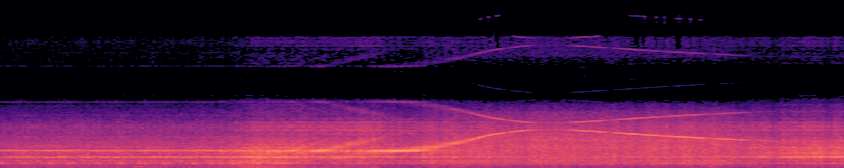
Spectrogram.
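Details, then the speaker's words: Old single-speed electric drill on a voltage-based motor speed controller: motor whine drops low then climbs smoothly as speed is brought up gradually; normal even variable-speed running. "you can slow the drool right down to a slow speed and gradually speed it up how useful is that"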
